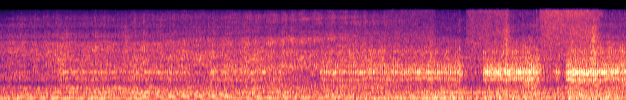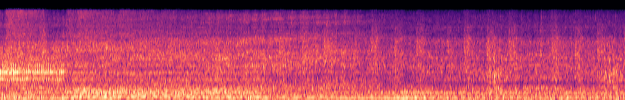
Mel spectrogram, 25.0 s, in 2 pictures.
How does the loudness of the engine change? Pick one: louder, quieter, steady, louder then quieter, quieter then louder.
steady.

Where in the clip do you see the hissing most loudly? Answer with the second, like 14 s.
12 s.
